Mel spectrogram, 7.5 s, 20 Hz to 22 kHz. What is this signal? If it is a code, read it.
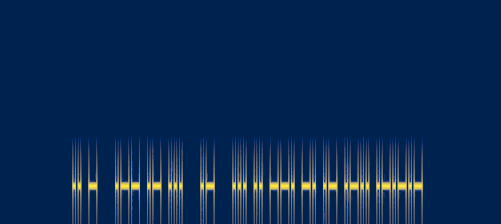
Morse code, heard as a keyed tone, about 30 wpm, 700 Hz. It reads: IT WAS A SIGNAL.
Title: Sentences from Top 1400 Words 30wpm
